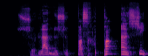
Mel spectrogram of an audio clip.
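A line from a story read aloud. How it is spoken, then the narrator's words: Hot-tempered thundering. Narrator (French): tonna le bouillant McConnor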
